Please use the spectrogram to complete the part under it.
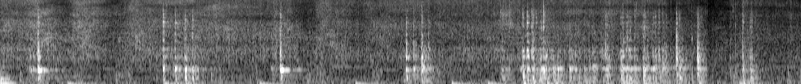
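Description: Mackerel stir-frying in a pan of simmering sauce for stir-fried mackerel with sweet basil, with steady sizzling and repeated scraping stirs of a utensil against the pan, close and clear with no talking.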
